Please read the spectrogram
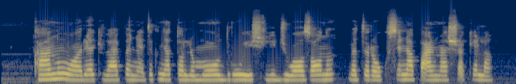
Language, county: Lithuanian, Vilnius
